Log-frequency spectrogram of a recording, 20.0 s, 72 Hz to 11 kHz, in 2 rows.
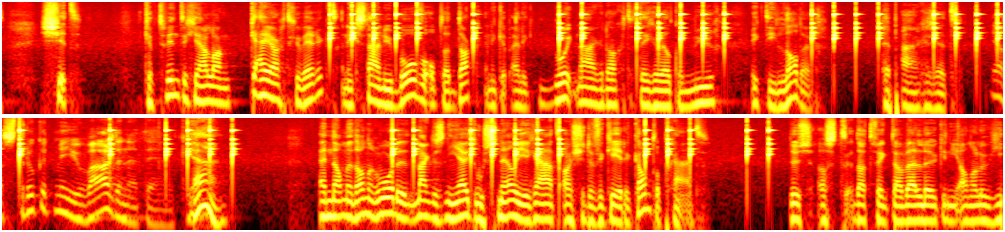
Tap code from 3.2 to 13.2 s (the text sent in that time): VJUD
